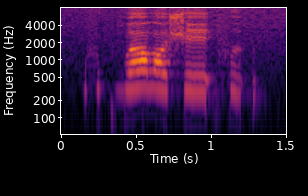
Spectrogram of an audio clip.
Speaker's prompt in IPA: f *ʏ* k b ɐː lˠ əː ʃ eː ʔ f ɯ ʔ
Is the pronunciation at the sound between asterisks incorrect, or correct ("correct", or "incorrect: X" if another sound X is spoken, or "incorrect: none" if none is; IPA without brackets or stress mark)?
incorrect: u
